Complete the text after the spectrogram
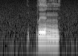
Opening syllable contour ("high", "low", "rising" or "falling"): low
